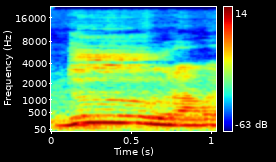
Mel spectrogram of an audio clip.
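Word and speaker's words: ν: 저쪽에 어디 여백에 적혀 있을 수도 있는데 에너지는 누 V 약간 고물팅하게 적고 이거는 발음할 때는 누라고 있습니다.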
